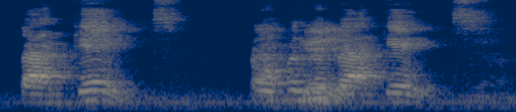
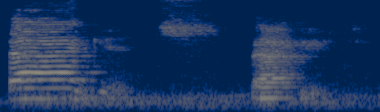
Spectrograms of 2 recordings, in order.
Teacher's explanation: Here, back gate, we'll put more stress on gate, right? In here, baggage, the stress is on the first syllable.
